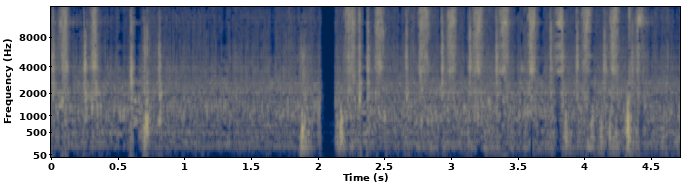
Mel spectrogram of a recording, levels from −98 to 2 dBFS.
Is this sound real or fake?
fake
